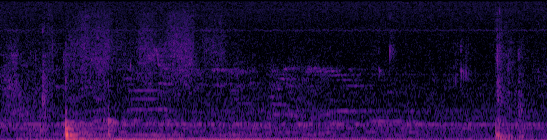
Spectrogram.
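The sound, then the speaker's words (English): A door swings shut with a sharp thud and a low resonant rumble, followed by a quiet stretch and a second, softer click near the end, like the latch settling. “I'm just going to close my door real quick.”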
